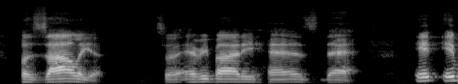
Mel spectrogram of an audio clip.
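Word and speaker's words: Pazzaglia: Everybody is getting Lorenzo Pazzalia. I gotta get that right because I always want to pronounce the G. Pazzalia.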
